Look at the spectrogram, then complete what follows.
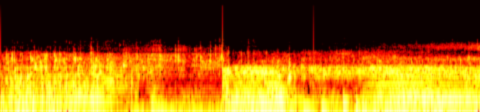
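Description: Muffled underwater sound picked up by a camera submerged in a swimming pool: gurgling and bubbling as swimmers kick and dive through the water.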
